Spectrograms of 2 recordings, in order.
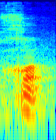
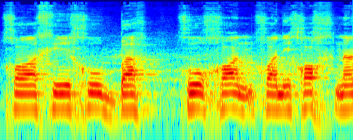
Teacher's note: kha dibaca pada pangkal tenggorokan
